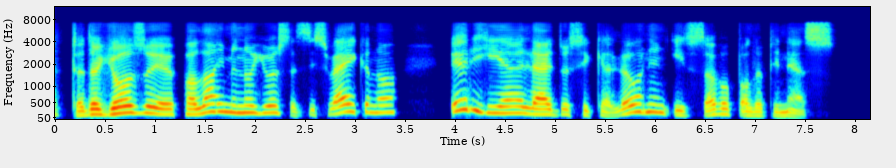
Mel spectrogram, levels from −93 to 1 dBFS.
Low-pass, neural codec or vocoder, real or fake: 7.2 kHz; codec, 16 kHz, about 1 kbps, DyCAST, with the encoder's durations; fake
